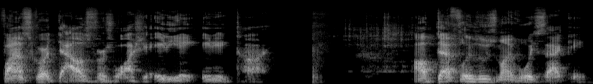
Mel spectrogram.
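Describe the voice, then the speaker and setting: A man hosting a sports talk livestream, hoarse and losing his voice, reading chat comments and giving rambling, opinionated takes. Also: medium pitch, brisk, a bit bright. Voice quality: hoarse, gravelly. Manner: rambling, opinionated, repeats himself.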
